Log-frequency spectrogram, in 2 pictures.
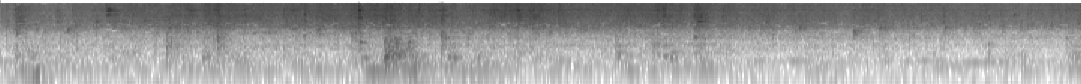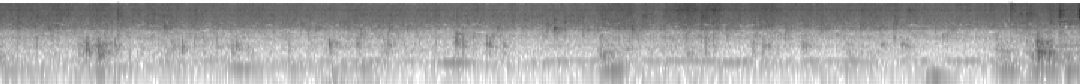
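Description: Eggplant fries in a pan with black cumin seeds and green chilli, a steady soft sizzle with intermittent scraping and stirring noises throughout, close and without talk.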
